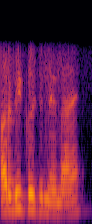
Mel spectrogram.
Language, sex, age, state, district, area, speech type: Urdu, male, 18-30, Bihar, Purnia, rural, conversation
